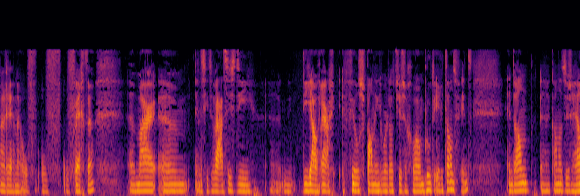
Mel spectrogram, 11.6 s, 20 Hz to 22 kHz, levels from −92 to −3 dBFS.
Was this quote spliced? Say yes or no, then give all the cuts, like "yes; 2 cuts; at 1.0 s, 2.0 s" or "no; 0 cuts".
yes; 3 cuts; at 4.0 s, 6.4 s, 7.6 s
